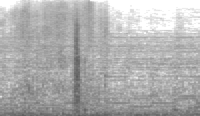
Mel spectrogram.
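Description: Soft background music, with a brief rustle of a paper napkin wiping the mouth a little under a second in.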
